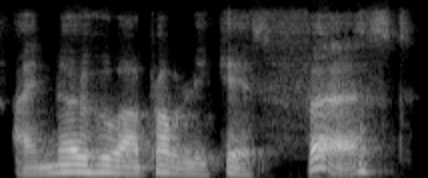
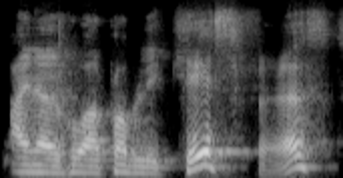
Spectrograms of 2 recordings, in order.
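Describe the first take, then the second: First: The word first carries the main stress. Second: The word kiss carries the main stress. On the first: One person gets kissed before the others. "there's somebody who will get the first kiss" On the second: Kissing comes before hugging or shaking hands. "This means I'll kiss them before I hug them or before I shake their hand"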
